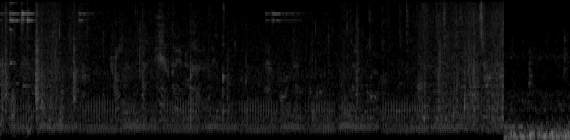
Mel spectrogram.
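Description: Faint purring of a grey kitten curled up in a fuzzy blanket. About half a second before the end it cuts to a louder low rumble.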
